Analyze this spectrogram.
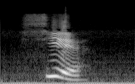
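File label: "xie4", Mandarin pinyin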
